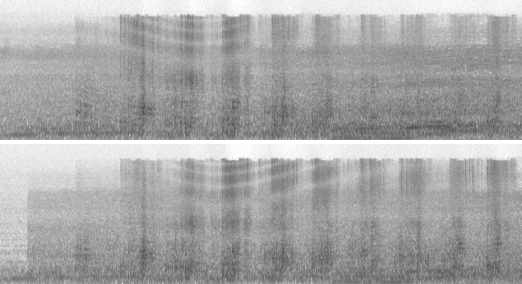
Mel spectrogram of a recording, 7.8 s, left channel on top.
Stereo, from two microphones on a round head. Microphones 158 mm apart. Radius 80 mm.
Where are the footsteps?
70° left (ahead or behind), 1.3 m; by 7.8 s 70° right (ahead or behind), 3 m.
